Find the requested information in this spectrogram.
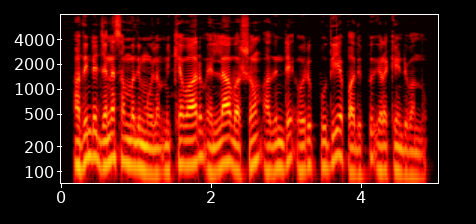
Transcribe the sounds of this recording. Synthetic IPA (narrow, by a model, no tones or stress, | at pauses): ɐðinde̞d͡ʑe̞nɐsɐmːɐðimuːlɐmːikʰjɐʋaːɾumʔe̞lːaːʋɐrʂɐʋumʔɐðinde̞ʔo̞ɾupuðijɐpɐðipːɨʔirɐkʲːe̞ːɳɖiʋɐnːu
